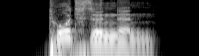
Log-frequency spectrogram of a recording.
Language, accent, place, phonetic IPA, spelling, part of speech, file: German, Germany, Berlin, [ˈtoːtˌzʏndn̩], Todsünden, noun, De-Todsünden.ogg
- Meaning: plural of Todsünde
